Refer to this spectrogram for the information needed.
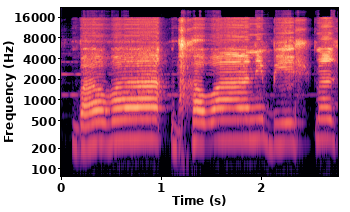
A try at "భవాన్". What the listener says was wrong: నీ పలకూడదు, నీ అందుకే మళ్ళీ చెప్తున్నా మీకు. భవాన్ అంతే, నా పుల్లుగా చెప్పాలి.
